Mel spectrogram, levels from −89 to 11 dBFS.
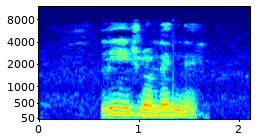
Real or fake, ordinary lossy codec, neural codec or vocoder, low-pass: real; Opus, 24 kbps; none; 7.2 kHz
